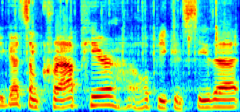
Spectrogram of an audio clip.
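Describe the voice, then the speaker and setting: Noticeable background noise accompanies delivery at a moderate pace. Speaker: ATV owner and DIY mechanic. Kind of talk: casual how-to talk to camera.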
